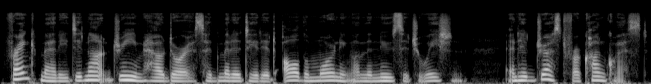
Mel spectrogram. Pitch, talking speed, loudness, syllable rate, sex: 170 Hz, 195 wpm, -19 LUFS, 5.2 syllables/s, female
